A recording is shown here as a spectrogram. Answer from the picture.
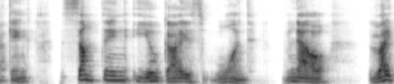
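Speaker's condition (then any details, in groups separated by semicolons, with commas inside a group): Traumatic brain injury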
